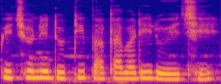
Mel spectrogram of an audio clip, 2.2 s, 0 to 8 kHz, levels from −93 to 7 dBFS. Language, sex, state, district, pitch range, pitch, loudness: Bengali, female, West Bengal, Cooch Behar, 205-235 Hz, 215 Hz, -13 LUFS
